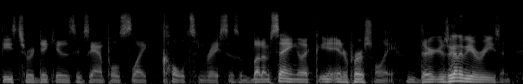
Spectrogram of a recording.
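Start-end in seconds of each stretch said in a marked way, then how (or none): none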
